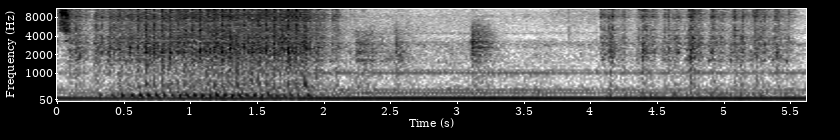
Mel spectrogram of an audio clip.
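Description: A sewing machine stitches a seam on a fabric diamond pouch, its motor whirring with a fast rhythmic needle clatter that stops partway, then faint clicks and handling noises, close and steady, without speech.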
